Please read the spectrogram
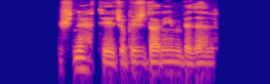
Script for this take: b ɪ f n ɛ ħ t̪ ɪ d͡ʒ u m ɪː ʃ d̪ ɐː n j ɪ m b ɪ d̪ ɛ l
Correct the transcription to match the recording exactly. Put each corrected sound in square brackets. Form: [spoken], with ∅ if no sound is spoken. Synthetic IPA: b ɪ [ʃ] n ɛ ħ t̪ [ɪː] d͡ʒ u [b] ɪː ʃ d̪ ɐː n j ɪ m b ɪ d̪ ɛ l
